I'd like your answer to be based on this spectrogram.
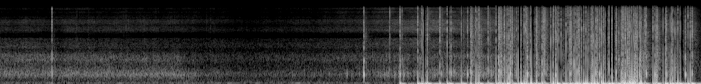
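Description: Rapid crackling bursts of firecrackers going off in a hole in the ground close by, starting with a few isolated pops and building into a dense, loud continuous crackle.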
